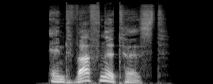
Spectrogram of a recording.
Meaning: inflection of entwaffnen: 1. second-person singular preterite 2. second-person singular subjunctive II
- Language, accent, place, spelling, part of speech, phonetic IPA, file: German, Germany, Berlin, entwaffnetest, verb, [ɛntˈvafnətəst], De-entwaffnetest.ogg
